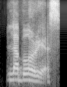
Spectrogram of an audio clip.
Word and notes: laborious: Indian

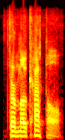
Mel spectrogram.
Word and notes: Thermocouple: American English

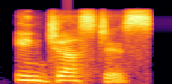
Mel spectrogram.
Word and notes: injustice: Indian

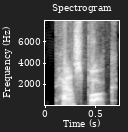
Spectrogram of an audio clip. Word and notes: passbook: American English

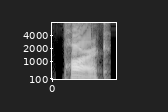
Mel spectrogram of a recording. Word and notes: park: American English

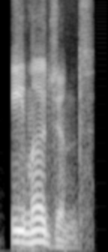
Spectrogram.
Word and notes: emergent: British English

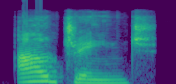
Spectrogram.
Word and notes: outrange: Indian

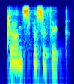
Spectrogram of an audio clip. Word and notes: transpacific: Indian

